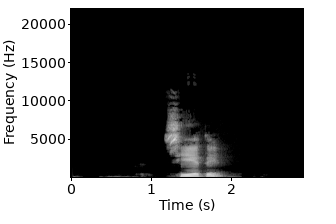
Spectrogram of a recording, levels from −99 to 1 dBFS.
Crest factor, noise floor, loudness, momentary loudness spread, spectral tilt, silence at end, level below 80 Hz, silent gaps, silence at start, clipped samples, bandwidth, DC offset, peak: 20 dB; -72 dBFS; -23 LUFS; 10 LU; -4 dB/octave; 1.05 s; -68 dBFS; none; 1.2 s; under 0.1%; 9.4 kHz; under 0.1%; -8 dBFS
